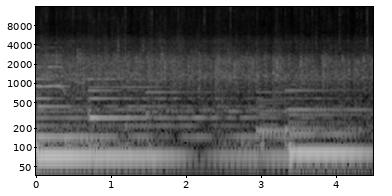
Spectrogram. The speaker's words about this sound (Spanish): Vamos, dale un fuerte aplauso al rey si lo crees.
